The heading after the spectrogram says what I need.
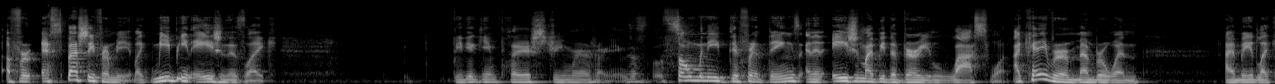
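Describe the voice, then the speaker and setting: A man's voice: lowish voice, expressive, normal speed, a bit bright. A man co-hosting a podcast, chatting casually and frankly and swearing freely. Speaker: podcast co-host.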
